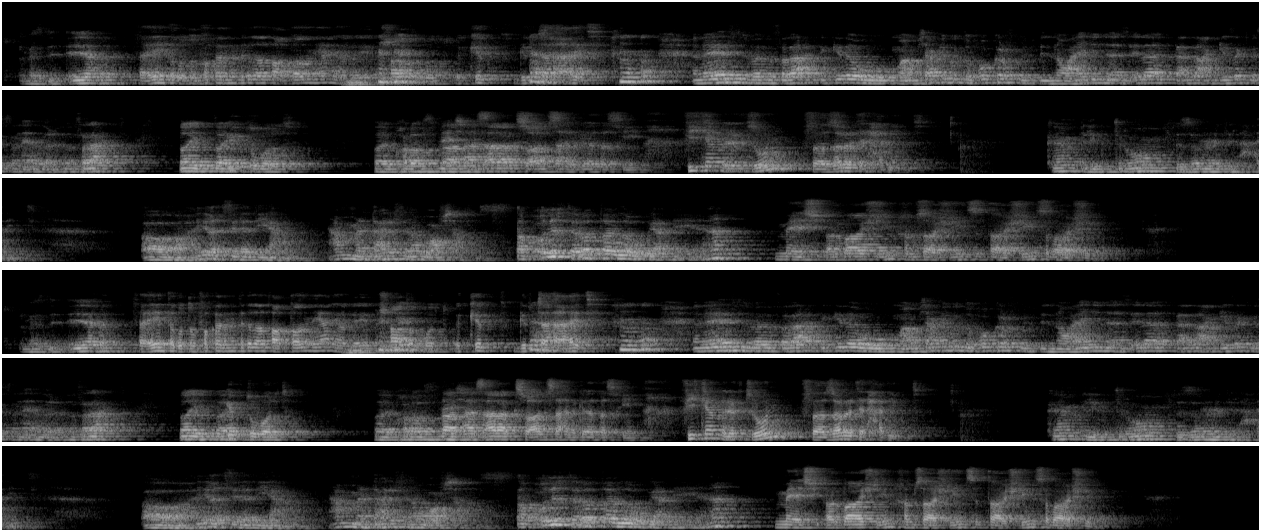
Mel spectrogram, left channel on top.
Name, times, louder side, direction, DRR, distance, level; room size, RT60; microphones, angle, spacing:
voice 1, 0.2-1.0 3.4-4.0 5.3-5.6 6.2-13.6 14.3-15.2 16.3-17.3 23.0-25.3 25.6-25.9 26.5-28.1 28.4-32.4 36.6-36.7, left 1 dB, 55° left, -5 dB, 2.3 m, -29 dB
voice 2, 1.4-6.0 14.8-15.5 17.0-21.8 32.9-36.1, right 3 dB, 70° right, 2 dB, 0.6 m, -29 dB
10.0 x 5.6 x 2.6 m, 1.2 s
head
